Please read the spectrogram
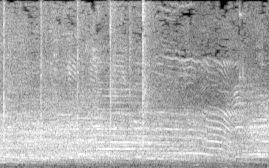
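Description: A crowd of children shouting and cheering together, many voices at once.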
